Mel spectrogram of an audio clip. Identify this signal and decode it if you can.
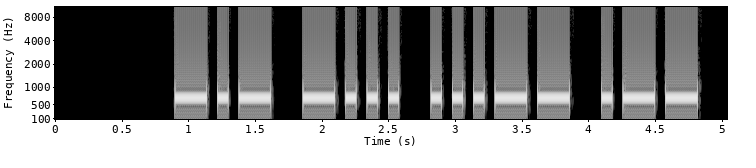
Morse code, heard as a keyed tone, about 15 wpm, 700 Hz. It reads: KB3W
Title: USA Call Signs - 6 Characters - 6x Character Spacing - 15wpm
